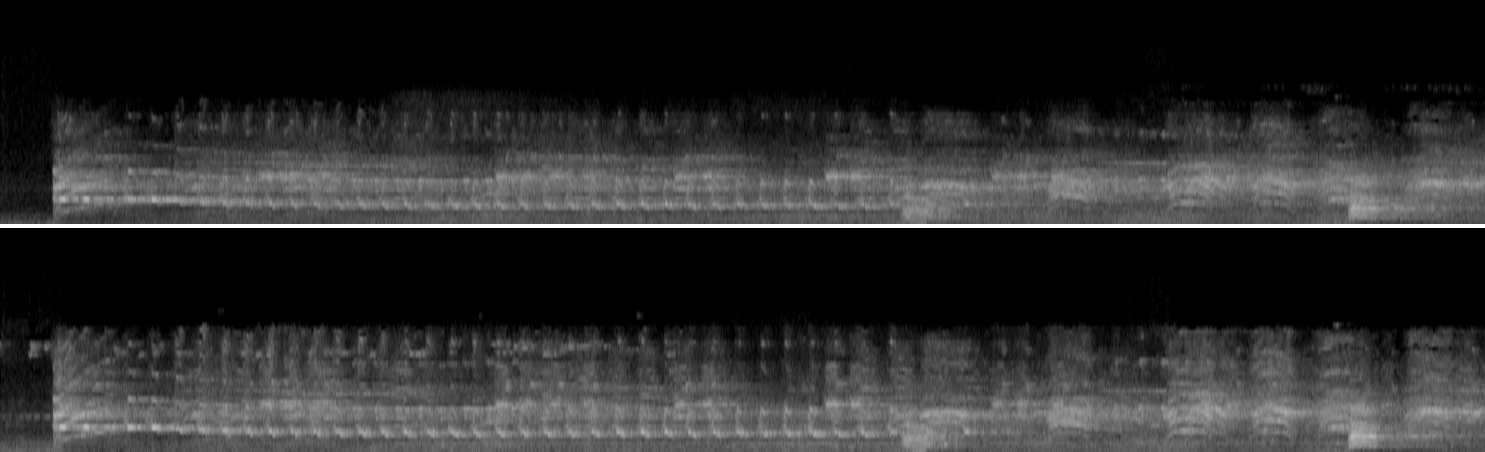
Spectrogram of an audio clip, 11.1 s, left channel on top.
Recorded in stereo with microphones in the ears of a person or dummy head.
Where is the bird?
15° right (ahead or behind), 0.7 m.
